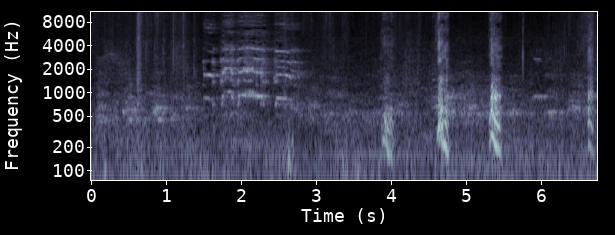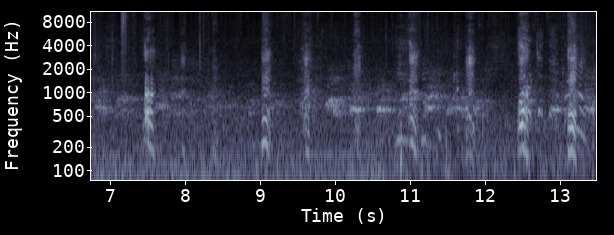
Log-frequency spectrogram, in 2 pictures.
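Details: A 4-month-old dachshund–miniature pinscher mix puppy at a shelter with kennel cough: a honking, goose-like sound, then a run of short, harsh hacking coughs. Kennel cough (honking cough).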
